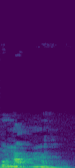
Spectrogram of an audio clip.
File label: new year, Venetian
